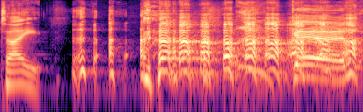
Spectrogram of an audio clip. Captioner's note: all laughing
